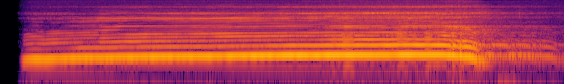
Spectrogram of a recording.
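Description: Intro sound effect: one long held note that creeps slightly upward in pitch for about three seconds, then drops and breaks into quick echoing repeats that fade away.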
